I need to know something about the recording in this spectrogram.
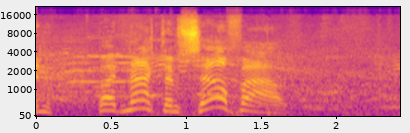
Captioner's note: crowd cheering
